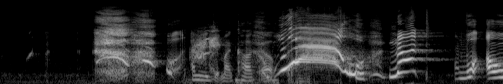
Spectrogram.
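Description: A young woman laughs into a close microphone.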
